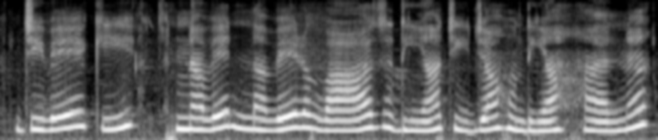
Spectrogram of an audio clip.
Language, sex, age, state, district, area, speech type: Punjabi, female, 18-30, Punjab, Jalandhar, urban, spontaneous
